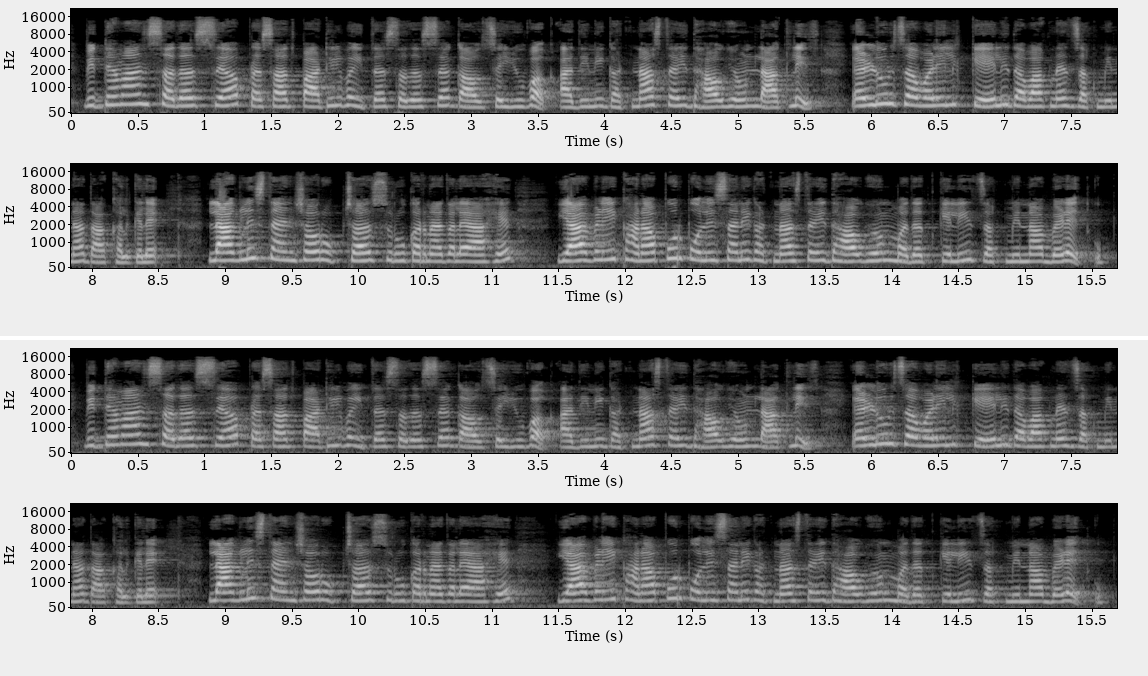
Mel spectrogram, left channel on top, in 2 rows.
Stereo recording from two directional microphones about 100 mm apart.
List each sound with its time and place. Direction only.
0.1 s a woman's voice: 30° left (ahead or behind)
